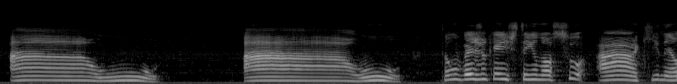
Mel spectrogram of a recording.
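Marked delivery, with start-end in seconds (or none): 0.1-4.0 A, U, A, U, each vowel in its own beat; modelled syllables. Shown as a demonstration. Teacher modelling little brother in Korean. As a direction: spell the word out vowel by vowel. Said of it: "vai ficar como".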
